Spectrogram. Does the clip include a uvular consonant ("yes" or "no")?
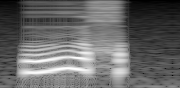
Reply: yes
